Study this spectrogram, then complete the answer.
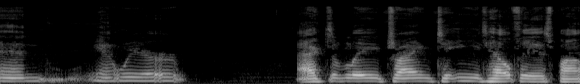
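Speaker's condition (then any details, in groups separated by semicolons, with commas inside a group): Multiple sclerosis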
